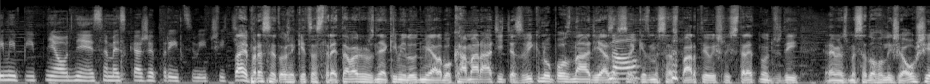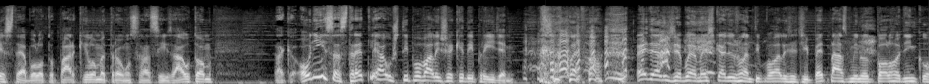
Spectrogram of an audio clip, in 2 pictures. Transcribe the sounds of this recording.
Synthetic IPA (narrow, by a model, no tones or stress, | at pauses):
imipiːpɲɛɔd̪ɲɛɛsɛmɛskaʒɛpɾiːt͡sʋit͡ʃict̪ɔjɛpɾɛsɲɛt̪ɔʒɛkɛcsast̪ɾɛt̪aːʋaʒuʒzɲɛakiːmiluɟmialɛbɔkamaɾaːcicazʋiknuːpɔznaɟjaznasɛkɛɟzmɛsaspaɾt̪ijɔʊiʃlist̪ɾɛt̪nuːɟvʒd̪i | jaɲɛʋɛmzmɛsad̪ɔɦɔd̪liʒɛɔʃɪɛst̪ɛabɔlɔt̪ɔpaːɾkilɔmɛt̪ɾɔʊmusɛlasiizaʊt̪ɔm | t̪aɡɔɲisast̪ɾɛt̪liauʃt̪ipɔʋaliʒɛkɛd̪ipɾiːɟɛmalɛbɔʋɛɟɛliʒɛbuɟɛmɛʃkaɟuʒlɛnt̪ipɔʋaliʒɛt͡ʃipɛt̪naːzminuːt̪̚pɔlɦɔɟiŋku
